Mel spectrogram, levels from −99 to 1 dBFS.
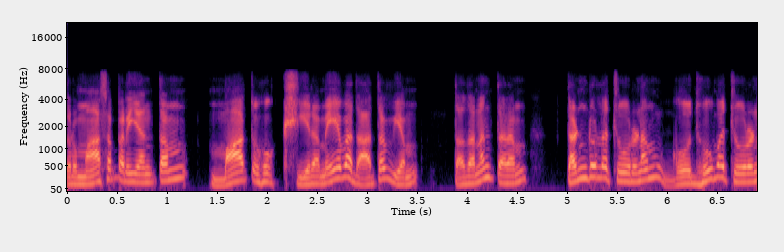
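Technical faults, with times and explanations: No technical faults can be heard in this speech clip. The AMR wideband (HD Voice) codec at 18.25 kbit/s keeps the speech clear, with nothing above 7.5 kHz.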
